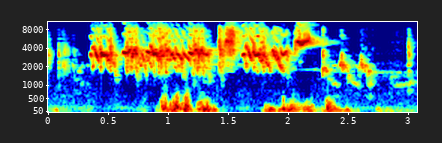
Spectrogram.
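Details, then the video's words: Budgerigar breeding pair giving continuous high, buzzy chattering warbles, loud and unbroken for most of three seconds, with some low thumping sounds underneath. "Beautiful Budgies Chirping Sounds"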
